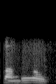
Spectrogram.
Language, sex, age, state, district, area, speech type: Bodo, male, 30-45, Assam, Kokrajhar, rural, conversation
